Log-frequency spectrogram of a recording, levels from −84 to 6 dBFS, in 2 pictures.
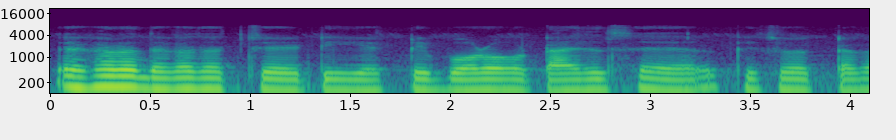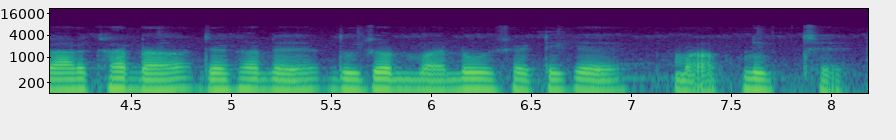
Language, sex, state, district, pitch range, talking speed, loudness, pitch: Bengali, male, Tripura, Unakoti, 120-130 Hz, 115 wpm, -17 LUFS, 125 Hz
